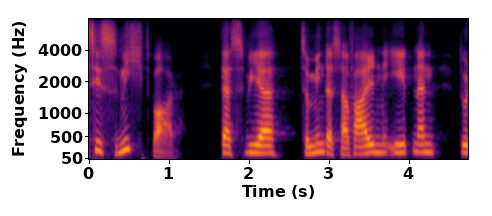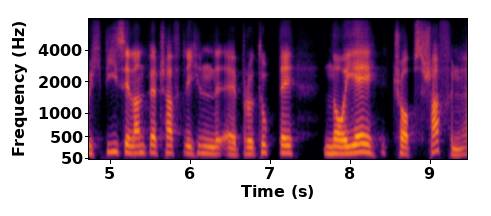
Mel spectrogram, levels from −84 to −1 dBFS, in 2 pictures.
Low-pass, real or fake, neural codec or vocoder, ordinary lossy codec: none; fake; codec, 16 kHz, about 1 kbps, DyCAST, with the encoder's durations; none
